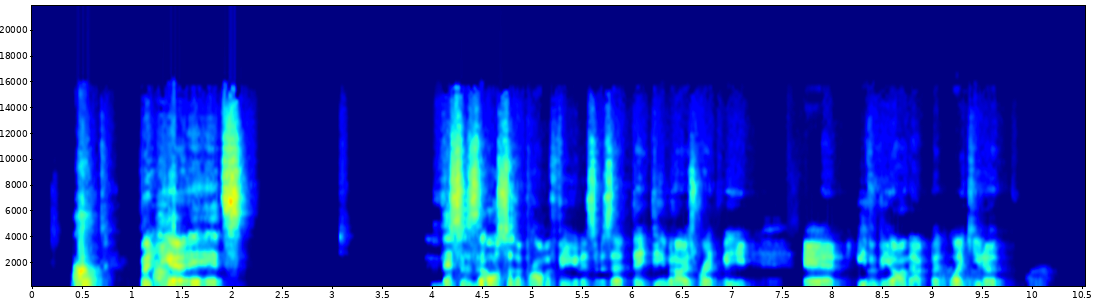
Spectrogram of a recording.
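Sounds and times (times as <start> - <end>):
dog barking and yelping: 0.4 - 1.5, 9.0 - 10.3
speech: 1.1 - 2.2, 4.0 - 9.8.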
